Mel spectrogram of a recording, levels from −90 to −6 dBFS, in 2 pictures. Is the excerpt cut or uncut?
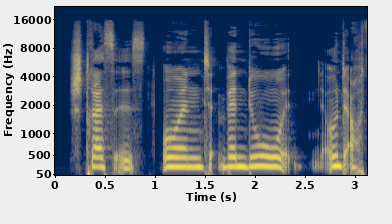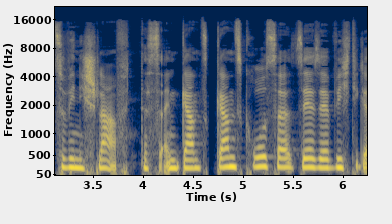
cut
